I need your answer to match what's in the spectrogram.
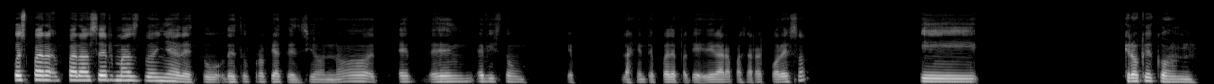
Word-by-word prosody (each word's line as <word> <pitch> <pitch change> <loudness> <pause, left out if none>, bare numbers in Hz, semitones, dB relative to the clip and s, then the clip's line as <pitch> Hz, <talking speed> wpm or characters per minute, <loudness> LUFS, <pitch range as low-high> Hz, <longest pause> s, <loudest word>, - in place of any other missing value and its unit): pues, 205 0 +9
para 205 -3 +6
para 195 +1 +6
ser 205 +1 +6
más 195 -2 +2
dueña 170 -5 +1
de 120 -3 0
tu 115 -1 -8
de 125 -1 -2
tu 125 +2 -12
propia 125 0 -5
atención, 110 0 -9
¿no?, 140 +4 -4 0.3
he 135 0 -5 0.2
he 135 +2 -2
visto 135 0 -7 0.5
que - - -15 0.4
la - - -9
gente, 115 +1 -11
puede 120 0 -2
llegar 115 +1 -3
a - - -8
pasar 115 +1 -11
por 120 +1 -4
eso 130 - -5 1.1
y 135 -2 +2 1.5
creo 155 0 +6
que 165 0 +1
con 125 -7 -2
135 Hz, 145 wpm, -22 LUFS, 120-165 Hz, 1.5 s, pues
